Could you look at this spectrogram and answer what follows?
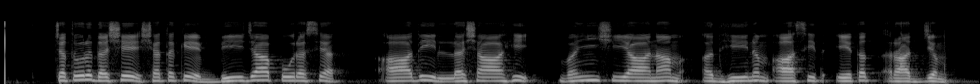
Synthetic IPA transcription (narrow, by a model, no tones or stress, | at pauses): t͡ʃɐt̪uɾd̪ɐʃeːʃɐt̪ɐkeːbiːd͡ʒaːpuːɾɐsjɐ | aːd̪ilɐʃaːɦi | ʋɐnʃijaːnaːmɐd̪ʱiːnɐmaːsit̪eːt̪ɐt̪̚ɾaːd͡ʒjɐm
